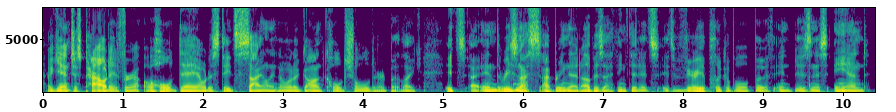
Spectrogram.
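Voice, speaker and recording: A man's voice: deep voice, brisk, hardly any pauses, darkish tone, no echo, studio quality. A man hosting a podcast in a casual, motivational style, talking like an emphatic coach who swears freely. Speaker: podcast host and business coach.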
